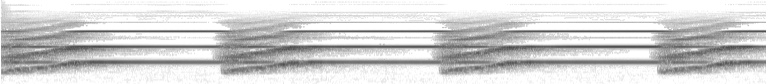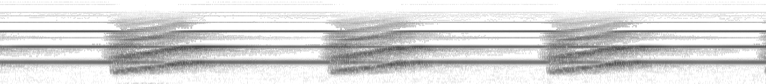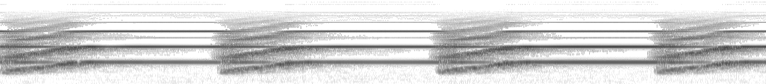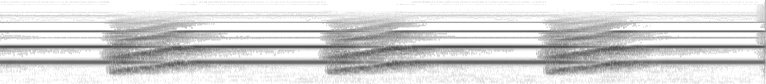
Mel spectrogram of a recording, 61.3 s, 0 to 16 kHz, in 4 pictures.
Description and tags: Futuristic Alarm3
Have you ever gone looking for that perfect siren? That one that will certainly spell doom for the characters in your movie. Only to find nothing to your taste? Well have no fear! Because the Doomsday Sirens Pack is here!
Created using several sound clips, and edited using Mixcraft 5. Created on 9/10/16
Siren, Alarm, Alert, Emergency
